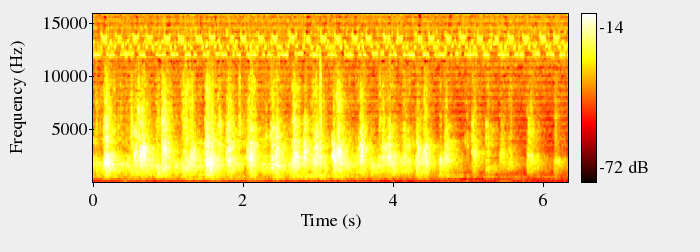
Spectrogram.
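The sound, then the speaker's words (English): A standing audience claps steadily for several seconds, a dense, continuous patter of many hands, with faint voices and tones lingering underneath. “If you'll clap your hands and lift your voice, you may be seated.”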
